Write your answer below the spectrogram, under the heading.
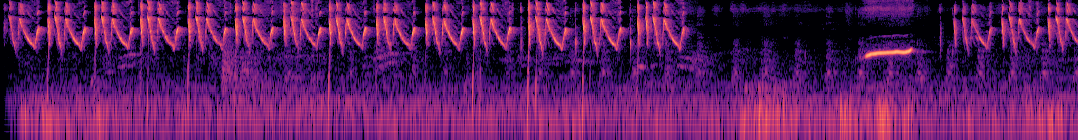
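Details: White-eye song used as a lure to set other birds singing: rapid runs of high, sharp downward-sweeping chirps, several per second, pausing briefly, with a single rising whistle near the end over a low background rumble.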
